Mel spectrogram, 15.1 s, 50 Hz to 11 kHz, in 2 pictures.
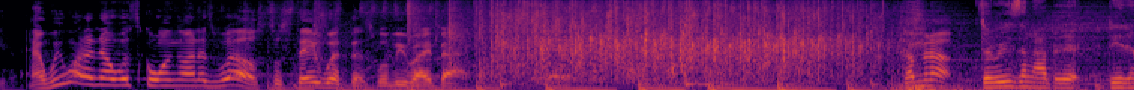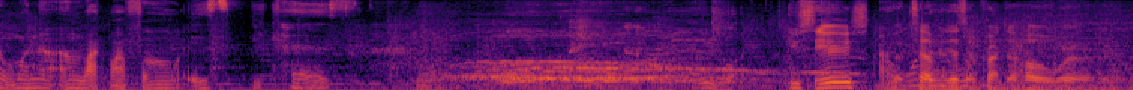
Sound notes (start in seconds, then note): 2.4 upbeat music; 2.7 audience clapping; 10.2 audience gasping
